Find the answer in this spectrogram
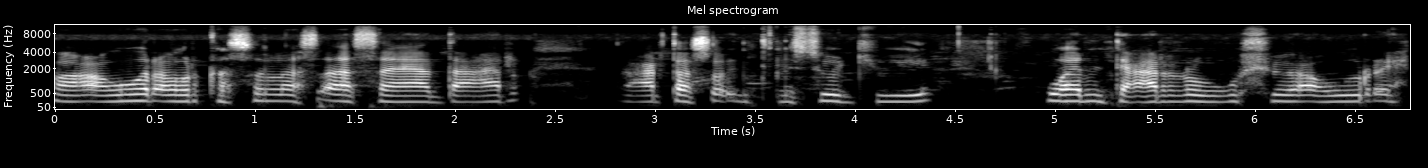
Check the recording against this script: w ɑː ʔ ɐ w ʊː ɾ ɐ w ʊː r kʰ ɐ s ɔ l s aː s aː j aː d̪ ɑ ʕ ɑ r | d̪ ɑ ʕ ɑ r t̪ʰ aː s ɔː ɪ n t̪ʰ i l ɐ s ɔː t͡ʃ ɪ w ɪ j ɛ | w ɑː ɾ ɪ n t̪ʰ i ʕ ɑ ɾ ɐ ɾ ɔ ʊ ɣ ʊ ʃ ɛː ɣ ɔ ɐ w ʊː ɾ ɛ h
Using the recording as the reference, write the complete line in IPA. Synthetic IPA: w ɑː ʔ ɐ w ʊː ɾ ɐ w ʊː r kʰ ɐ s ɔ l s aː s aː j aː d̪ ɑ ʕ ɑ r | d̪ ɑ ʕ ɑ r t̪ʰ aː s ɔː ɪ n t̪ʰ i l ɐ s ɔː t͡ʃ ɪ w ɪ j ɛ | w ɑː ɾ ɪ n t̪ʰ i ʕ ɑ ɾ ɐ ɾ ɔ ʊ ɣ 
